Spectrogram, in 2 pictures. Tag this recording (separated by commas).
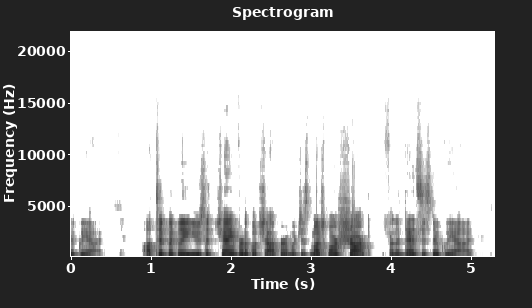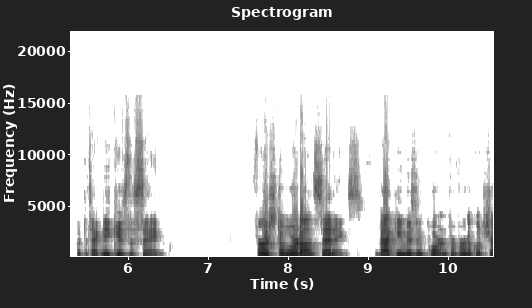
Speech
